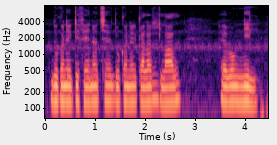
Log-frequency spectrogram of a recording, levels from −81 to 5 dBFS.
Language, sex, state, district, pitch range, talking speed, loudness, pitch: Bengali, male, Tripura, West Tripura, 125-135 Hz, 120 wpm, -16 LUFS, 130 Hz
